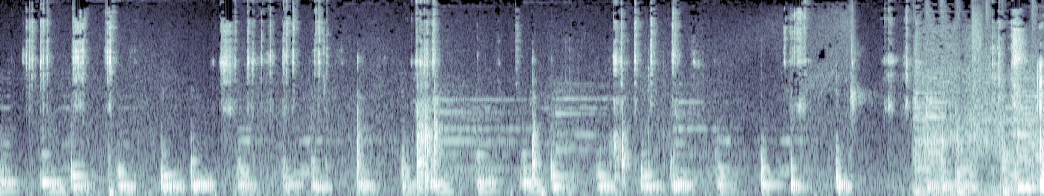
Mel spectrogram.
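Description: Scissors snip through a men's shirt fabric, cutting stripes in a close, quiet series of crisp, uneven clips with short pauses between cuts.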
